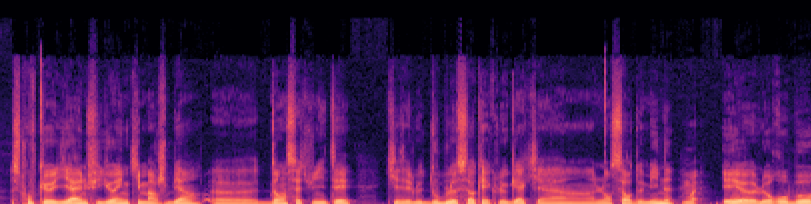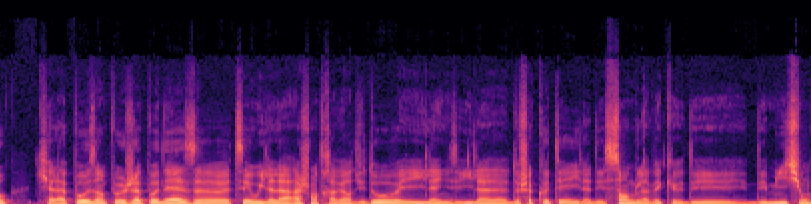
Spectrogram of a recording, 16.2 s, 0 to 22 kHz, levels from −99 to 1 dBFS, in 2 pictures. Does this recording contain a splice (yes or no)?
no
